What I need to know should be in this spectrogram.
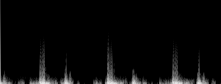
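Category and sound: human body sound, heartbeat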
